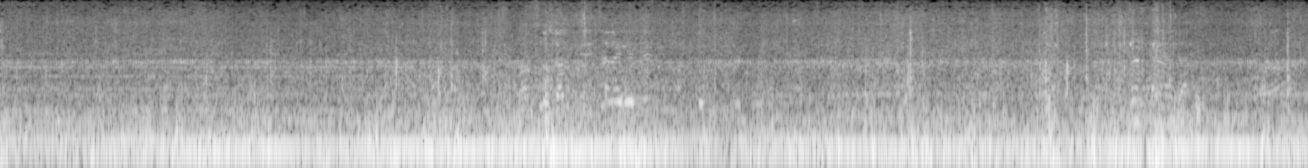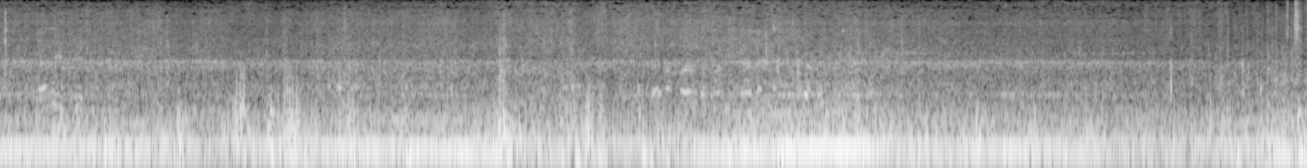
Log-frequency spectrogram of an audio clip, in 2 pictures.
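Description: A car's steady low engine and road drone heard from inside the cabin as it drives, with voices faintly underneath.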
